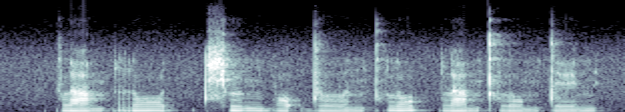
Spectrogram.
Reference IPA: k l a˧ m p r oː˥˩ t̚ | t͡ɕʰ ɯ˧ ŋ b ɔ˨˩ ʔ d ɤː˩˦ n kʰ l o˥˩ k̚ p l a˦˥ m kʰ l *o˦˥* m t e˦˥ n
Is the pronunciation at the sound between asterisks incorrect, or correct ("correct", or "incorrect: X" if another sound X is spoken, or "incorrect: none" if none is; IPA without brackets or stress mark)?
incorrect: o˧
